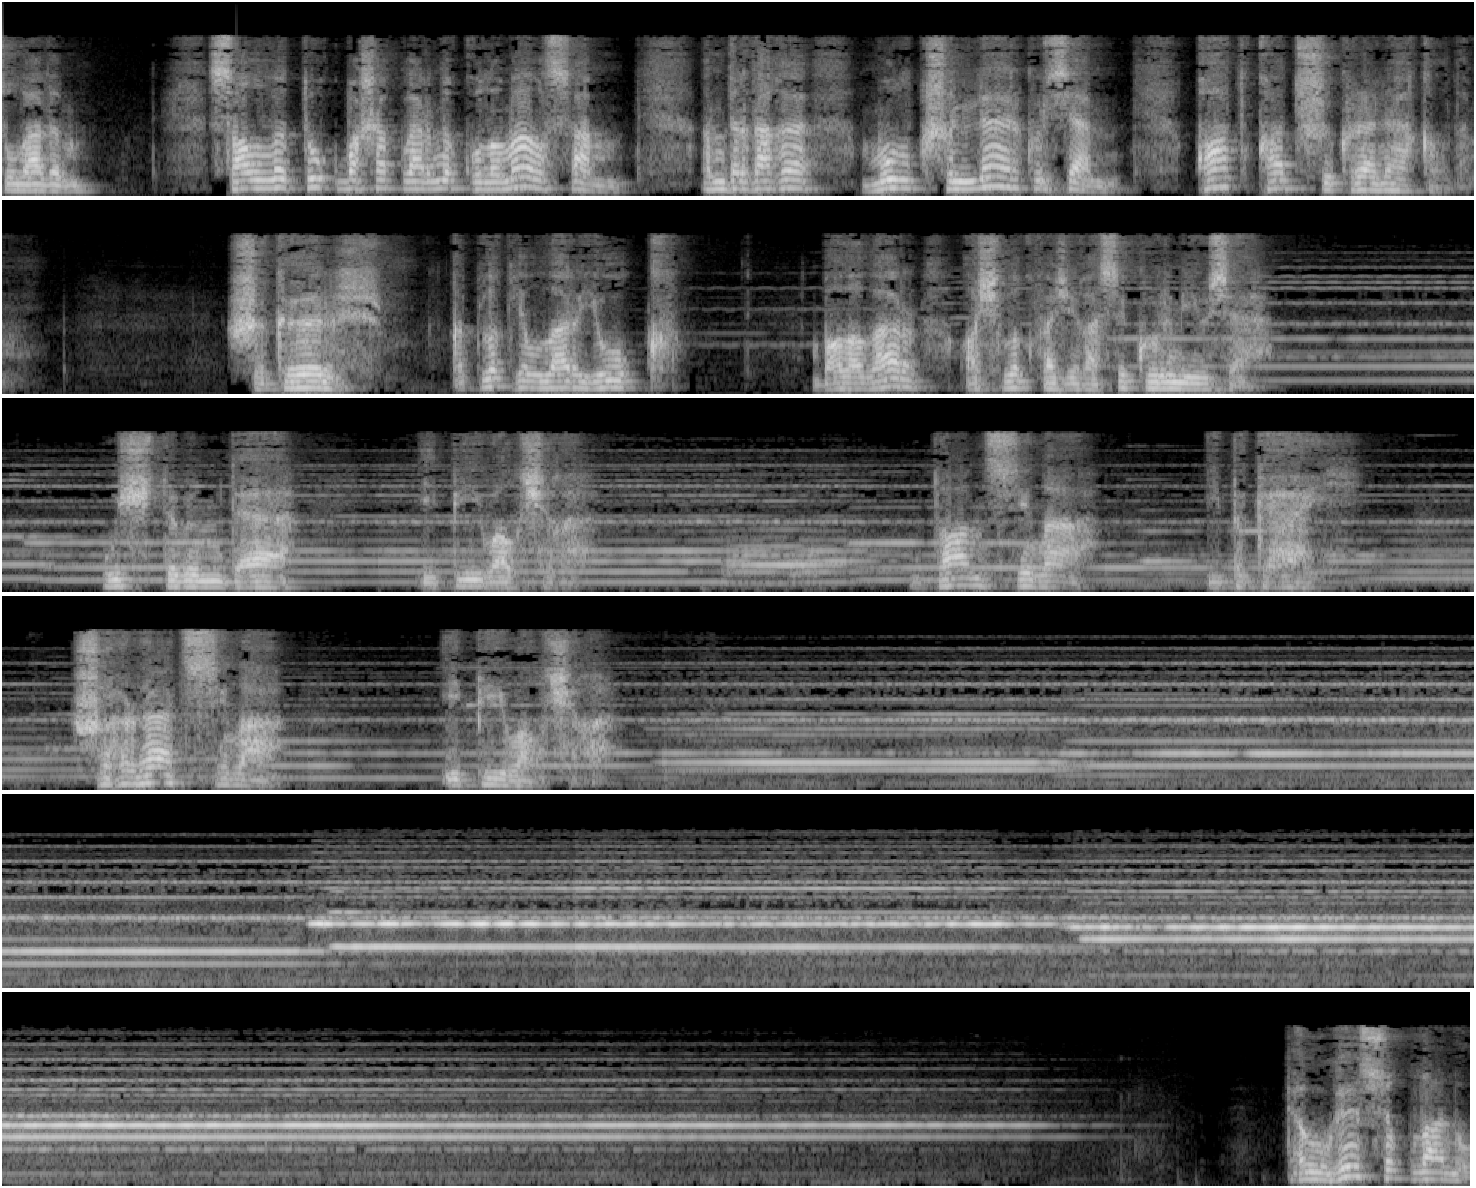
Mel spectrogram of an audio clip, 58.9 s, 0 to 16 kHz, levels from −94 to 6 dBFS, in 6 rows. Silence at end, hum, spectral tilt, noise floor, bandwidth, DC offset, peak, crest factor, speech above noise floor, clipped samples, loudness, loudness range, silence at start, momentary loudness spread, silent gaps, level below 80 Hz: 0 s; none; -4 dB/octave; -69 dBFS; 8.6 kHz; under 0.1%; 0 dBFS; 18 dB; 51 dB; under 0.1%; -17 LUFS; 11 LU; 0 s; 20 LU; none; -54 dBFS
